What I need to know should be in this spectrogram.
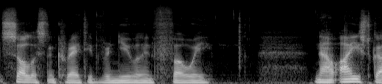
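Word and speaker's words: Fowey: 1891 he sought solace and creative renewal in Foye now I used to go out with a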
